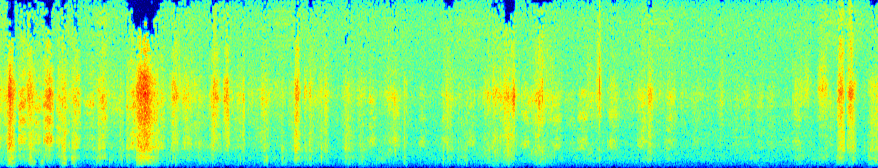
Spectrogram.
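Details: Nikita, a Staffordshire Bull Terrier, breathes in soft, quick, breathy pants, a steady rhythm of airy puffs with one louder burst near the start.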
